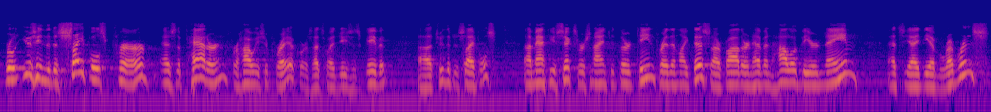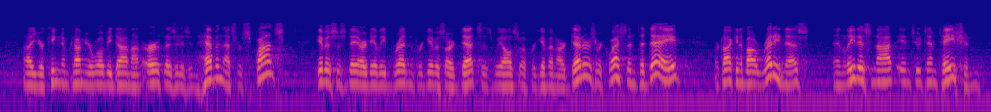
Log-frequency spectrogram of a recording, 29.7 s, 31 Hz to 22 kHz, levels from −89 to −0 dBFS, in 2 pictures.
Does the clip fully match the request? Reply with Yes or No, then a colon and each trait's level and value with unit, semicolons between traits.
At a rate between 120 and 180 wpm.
No: average, 195 wpm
